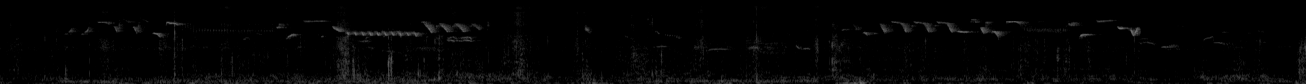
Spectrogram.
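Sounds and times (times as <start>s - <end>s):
faint outdoor background noise: 0.0s - 13.0s
songbird chirping: 0.0s - 13.0s.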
